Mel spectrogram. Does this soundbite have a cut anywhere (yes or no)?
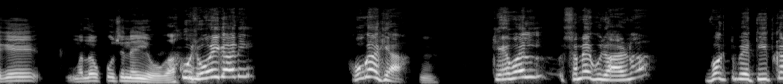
no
